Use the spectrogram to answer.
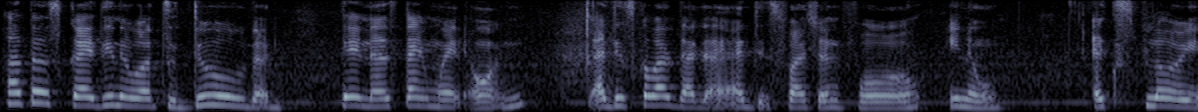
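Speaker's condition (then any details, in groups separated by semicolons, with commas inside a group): Cerebral palsy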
